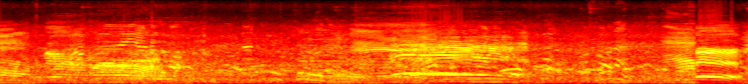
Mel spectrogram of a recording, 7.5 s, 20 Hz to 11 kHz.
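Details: Sahiwal bull at a cattle market on 7 September 2024: drawn-out harmonic moos, one near the start and a lower, longer one mid-clip, over constant crowd chatter and bargaining voices.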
